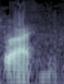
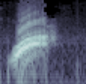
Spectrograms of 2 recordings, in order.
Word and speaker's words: Roy: It's pronounced Roy. – I remember Ken Dryden. – Patrick Wah.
